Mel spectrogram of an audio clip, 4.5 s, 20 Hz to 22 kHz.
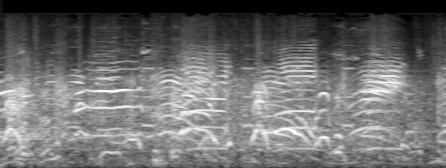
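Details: Several Huskies harnessed in four-dog sled teams clamour before the start, Rendlesham, January 2016; arched yelps and short barks come about once a second, layered with steady high whining, captured on cassette tape.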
